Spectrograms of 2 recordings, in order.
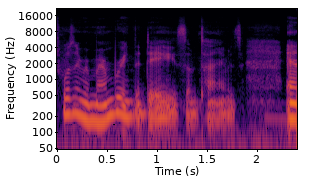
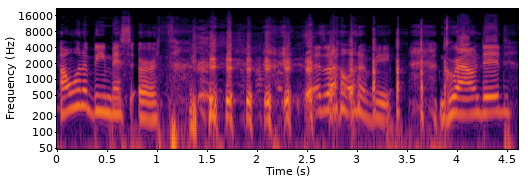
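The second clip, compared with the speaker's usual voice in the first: playful pageant dream; 4 semitones higher, 5 dB louder, slower than usual. Pretend. Joking about dream of pageant title.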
